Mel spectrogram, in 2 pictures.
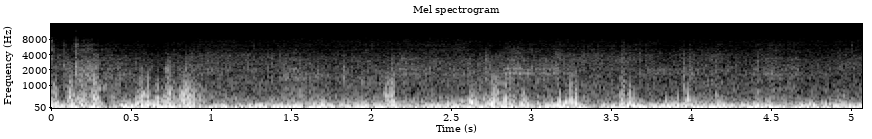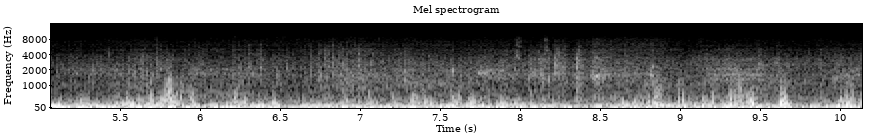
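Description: Heavy wind buffeting on the camera microphone of a mountain bike riding fast down a dirt trail, mixed with frequent short clatters and knocks as the bike rolls over bumps.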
